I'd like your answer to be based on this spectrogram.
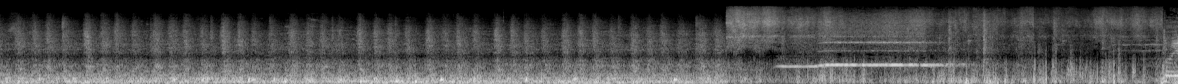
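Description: A Fairy Queen steam locomotive hauling two coaches rumbles and clatters loudly along the track, then gives a prolonged high whistle blast partway through, with rail noise continuing throughout.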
